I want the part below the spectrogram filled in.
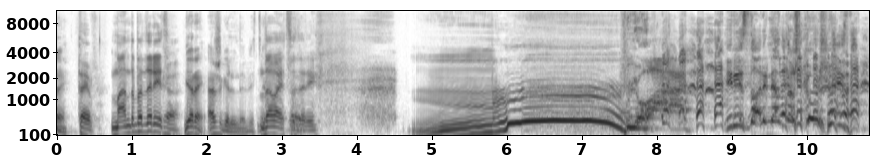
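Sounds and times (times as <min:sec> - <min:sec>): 
speech: 0:00.0 - 0:03.8, 0:04.7 - 0:06.5, 0:07.5 - 0:10.8
person imitating a cow mooing during a contest: 0:04.7 - 0:07.7
laughter: 0:07.6 - 0:10.8.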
